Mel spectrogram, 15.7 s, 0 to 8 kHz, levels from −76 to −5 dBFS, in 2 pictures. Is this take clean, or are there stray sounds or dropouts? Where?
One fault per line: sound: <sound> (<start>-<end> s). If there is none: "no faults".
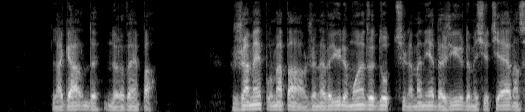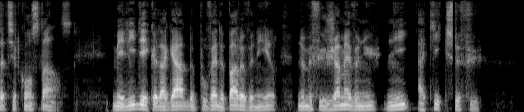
sound: dropout (14.7-14.7 s)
